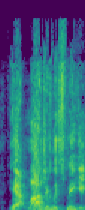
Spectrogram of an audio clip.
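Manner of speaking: loud, forceful pundit voice. Mocking how Ben Shapiro talks: Ben Shapiro impression. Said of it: "'cause Ben Shapiro's just like".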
